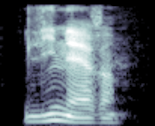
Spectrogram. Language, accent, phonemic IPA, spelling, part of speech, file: French, France, /li.nɛʁ/, linaire, noun, LL-Q150 (fra)-linaire.wav
- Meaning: toadflax (plant of the genus Linaria)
